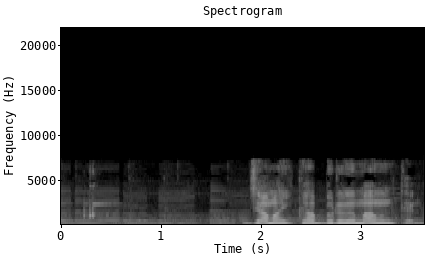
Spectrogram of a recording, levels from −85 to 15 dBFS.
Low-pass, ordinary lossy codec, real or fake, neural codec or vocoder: 7.2 kHz; none; real; none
